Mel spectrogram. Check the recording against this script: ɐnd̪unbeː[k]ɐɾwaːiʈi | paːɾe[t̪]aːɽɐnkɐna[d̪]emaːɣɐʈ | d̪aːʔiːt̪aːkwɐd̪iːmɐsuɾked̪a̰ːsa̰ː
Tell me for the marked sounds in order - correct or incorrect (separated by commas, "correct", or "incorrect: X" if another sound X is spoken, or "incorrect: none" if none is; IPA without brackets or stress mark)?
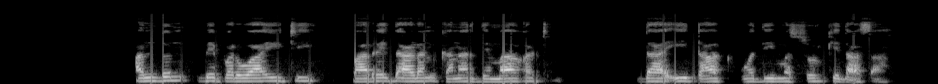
incorrect: p, incorrect: d̪, correct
